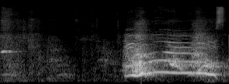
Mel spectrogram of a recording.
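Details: A Kuvasz dog available for adoption gives a drawn-out, tonal whine lasting about a second, steady then slightly falling, after a short faint yelp; quiet room otherwise.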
